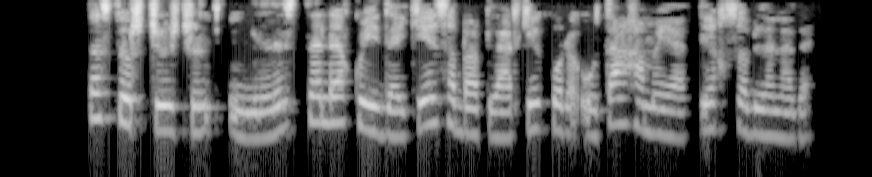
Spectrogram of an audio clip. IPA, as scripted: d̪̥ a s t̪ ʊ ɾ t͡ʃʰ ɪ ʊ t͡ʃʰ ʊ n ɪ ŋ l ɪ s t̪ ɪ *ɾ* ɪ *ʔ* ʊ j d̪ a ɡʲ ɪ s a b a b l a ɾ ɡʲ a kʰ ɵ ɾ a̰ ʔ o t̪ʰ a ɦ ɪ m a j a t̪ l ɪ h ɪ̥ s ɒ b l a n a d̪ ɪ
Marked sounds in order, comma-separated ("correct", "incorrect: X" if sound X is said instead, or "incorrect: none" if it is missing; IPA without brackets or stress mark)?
incorrect: l, incorrect: q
